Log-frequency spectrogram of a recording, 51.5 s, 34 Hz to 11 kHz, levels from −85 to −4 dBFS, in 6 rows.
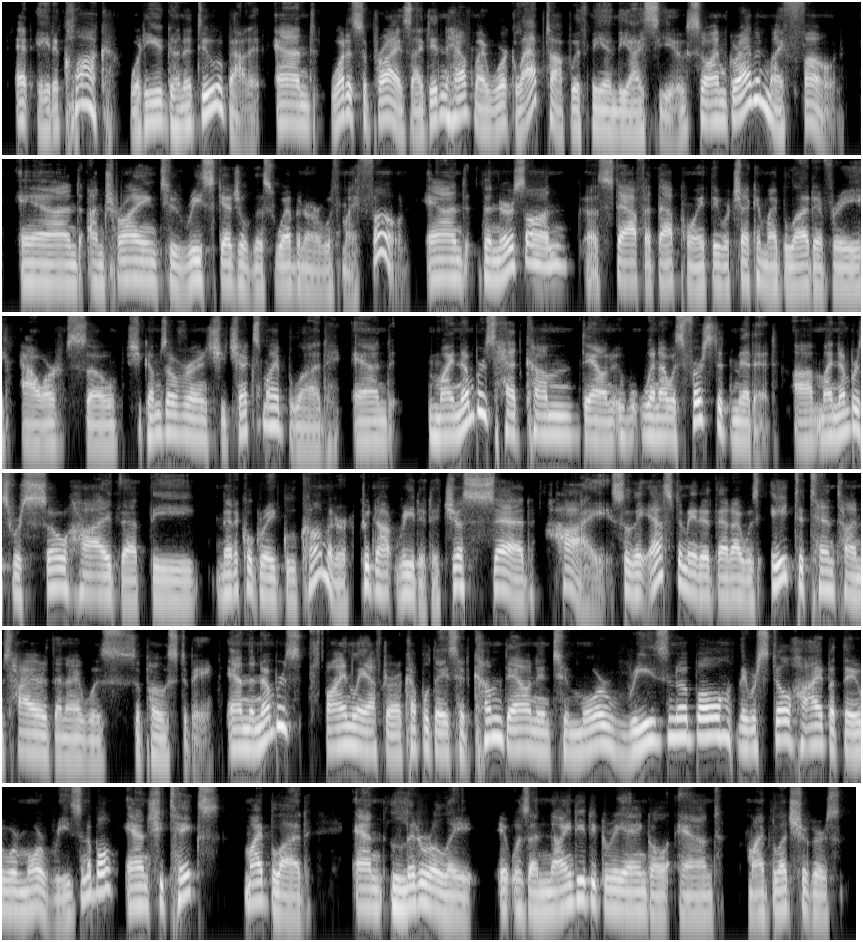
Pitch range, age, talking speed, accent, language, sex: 100-135 Hz, 50-69, 180 wpm, American, English, male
